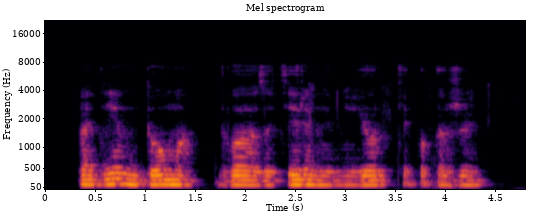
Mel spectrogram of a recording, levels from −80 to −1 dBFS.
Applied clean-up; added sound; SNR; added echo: neural mask model DeepFilterNet 3.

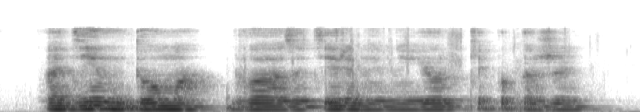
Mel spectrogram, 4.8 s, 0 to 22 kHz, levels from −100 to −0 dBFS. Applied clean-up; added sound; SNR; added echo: neural separator model SepFormer DNS4.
